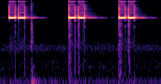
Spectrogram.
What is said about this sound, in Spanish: Disculpa por ese alarma.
